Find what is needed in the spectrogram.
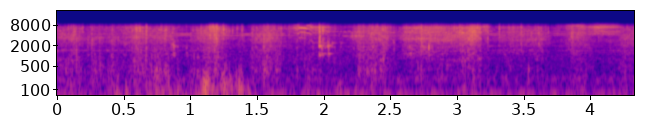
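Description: Axial XR10 RC rock crawler scrabbling over rock: irregular clicks, scrapes and knocks from its tyres and chassis on the stones.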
